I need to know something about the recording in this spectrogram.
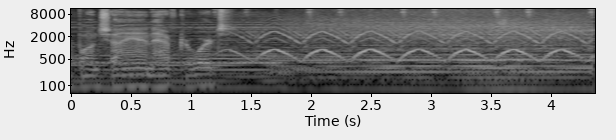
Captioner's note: sirens wailing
